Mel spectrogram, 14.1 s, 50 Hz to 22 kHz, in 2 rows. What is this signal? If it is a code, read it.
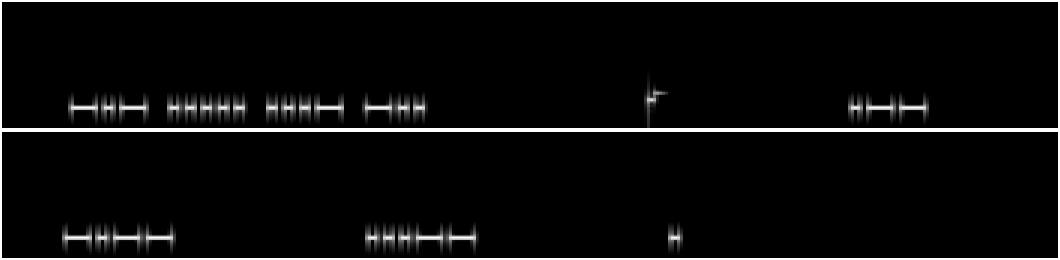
Morse code, heard as a keyed tone, about 22 wpm, spaced as for 9 wpm, 700 Hz. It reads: K5VD WY3E
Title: USA Call Signs - 4 Characters - 8x Character Spacing - 22wpm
